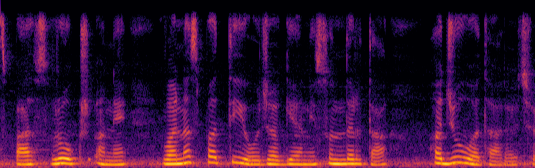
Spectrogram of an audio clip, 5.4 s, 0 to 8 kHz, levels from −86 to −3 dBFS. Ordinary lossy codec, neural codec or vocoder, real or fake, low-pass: none; none; real; 7.2 kHz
